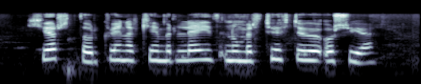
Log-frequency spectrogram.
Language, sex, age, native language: Icelandic, female, 15, Icelandic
